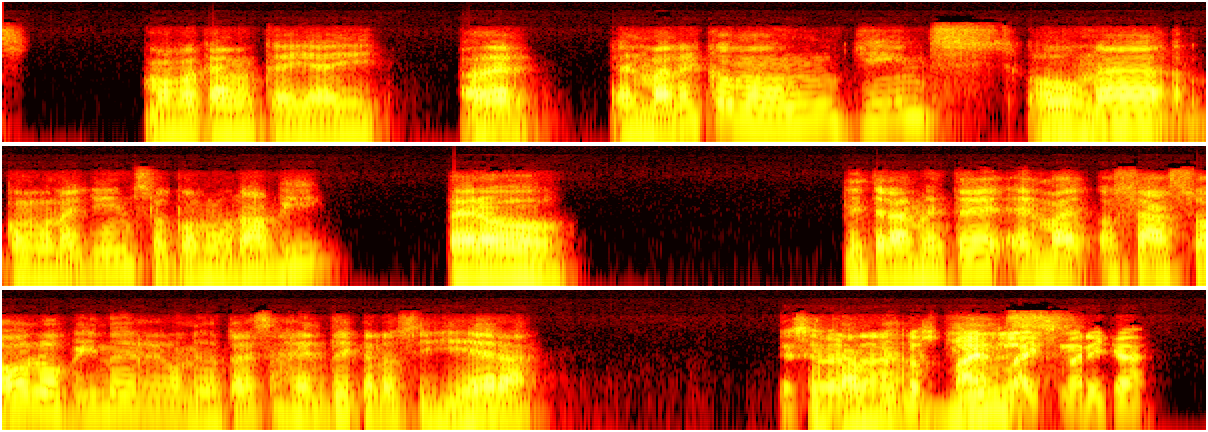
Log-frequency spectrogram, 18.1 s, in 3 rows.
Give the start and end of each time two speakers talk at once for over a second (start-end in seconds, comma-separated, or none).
16.1-17.4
